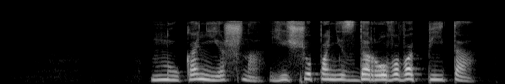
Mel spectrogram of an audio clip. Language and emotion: Russian, angry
